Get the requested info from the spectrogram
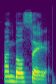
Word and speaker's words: pan dulce: And same question, but regarding I was saying pan dulce, but you pronounce it differently. Pan dulce? – Yes, pan dulce.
